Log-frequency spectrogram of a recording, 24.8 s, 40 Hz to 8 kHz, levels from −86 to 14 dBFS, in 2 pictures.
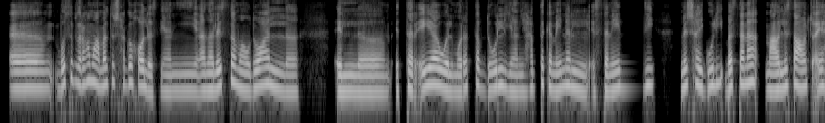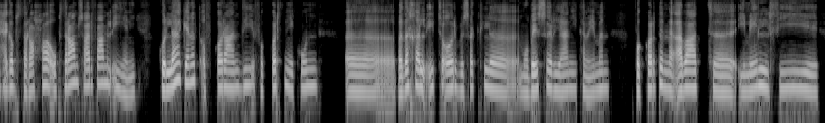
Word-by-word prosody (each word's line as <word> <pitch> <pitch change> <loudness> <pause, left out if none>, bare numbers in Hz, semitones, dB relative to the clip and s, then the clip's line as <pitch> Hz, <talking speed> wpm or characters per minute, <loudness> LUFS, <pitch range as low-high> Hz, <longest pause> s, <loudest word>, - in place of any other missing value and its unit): آمم، 185 0 +2
بُص 210 +9 -3
بصراحة 225 -2 -2
ما 240 - +1
عملتش 215 +3 -2
حاجة 220 +2 -3
خالص. 195 -8 +1
يعني 165 0 -4
أنا 170 0 +1
لسّه 205 +7 0
موضوع 190 +2 +1
ال 185 -6 -1 0.8
ال 155 0 +2 0.6
الترقية 185 +5 +2
والمُرتَّب 175 +1 0
دول 190 +5 0
يعني 160 -2 -4
حتّى 185 +6 -6
كمان 185 0 -1 0.4
السَنة 165 +4 -2 0.4
دي 205 +2 -5 0.4
مش 200 +5 -1
هييجوا 195 -1 +1
لي، 220 +5 -4
بس 195 +3 0
أنا 230 +2 +4
ما 170 0 +4
لسّه 195 +4 +1
ما 200 - +6
عملتش 195 +2 -1
أي 195 +1 +2
حاجة 190 0 +1
بصراحة 175 +4 0
وبصراحة 195 +6 +2
مش 235 - -6
عارفة 210 +2 +1
أعمل 225 -1 +1
إيه؟ 170 - -5
يعني 145 +1 -5 0.3
كُلّها 190 +8 +6
كانت 245 -1 +1
أفكار 190 +1 +1
عندي، 190 +2 -2
فكّرت 185 +5 -2
إن 205 - -3
يكون 190 +3 -4 0.4
أ 155 - 0
بادخّل 190 +5 +4 0.3
HR 185 +2 +4
بشكل 180 +3 -4 0.4
مباشر 165 +4 +1
يعني 165 +1 -2
تمامًا. 165 +3 -5 0.3
فكّرت 175 +4 +1
إن 185 -5 +1
أبعت 185 +3 +4 0.6
إيميل 175 +5 +1
فيه 180 -2 -3
185 Hz, 140 wpm, -22 LUFS, 165-200 Hz, 0.8 s, ما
